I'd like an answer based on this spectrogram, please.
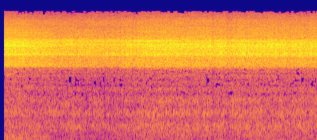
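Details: Cicada singing in a continuous, dense, high-pitched hiss that begins abruptly and then holds steady and loud without any break for the whole stretch.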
